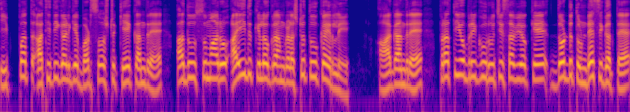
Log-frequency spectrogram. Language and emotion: Kannada, happy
